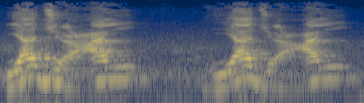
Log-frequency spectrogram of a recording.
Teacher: یہاں پہ جیم ساکن حالت میں آیا قلقلہ کرے گا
